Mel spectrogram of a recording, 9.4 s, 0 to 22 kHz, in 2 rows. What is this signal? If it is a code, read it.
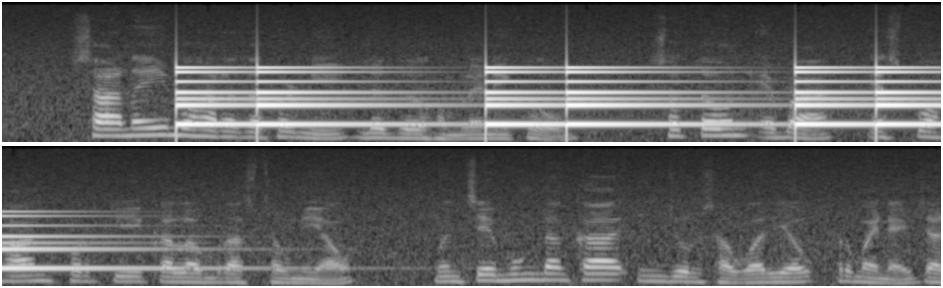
Ship's bell, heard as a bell, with speech in Bodo. 6. Six half-hours of the watch have passed.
